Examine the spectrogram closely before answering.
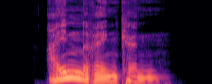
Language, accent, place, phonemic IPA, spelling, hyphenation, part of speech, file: German, Germany, Berlin, /ˈaɪ̯nˌʁɛŋkən/, einrenken, ein‧ren‧ken, verb, De-einrenken.ogg
- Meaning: 1. to reduce (to restore a dislocation to the correct alignment) 2. to set right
